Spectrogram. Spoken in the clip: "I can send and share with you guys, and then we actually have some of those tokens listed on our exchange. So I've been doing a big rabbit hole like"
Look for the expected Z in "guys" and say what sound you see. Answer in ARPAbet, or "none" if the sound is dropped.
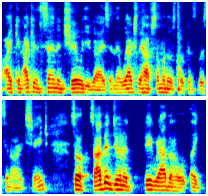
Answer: Z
